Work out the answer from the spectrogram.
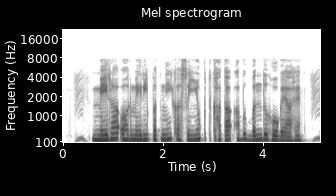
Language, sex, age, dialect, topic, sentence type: Hindi, male, 18-24, Garhwali, banking, statement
